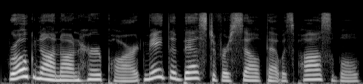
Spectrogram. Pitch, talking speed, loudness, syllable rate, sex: 210 Hz, 200 wpm, -17 LUFS, 4.6 syllables/s, female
